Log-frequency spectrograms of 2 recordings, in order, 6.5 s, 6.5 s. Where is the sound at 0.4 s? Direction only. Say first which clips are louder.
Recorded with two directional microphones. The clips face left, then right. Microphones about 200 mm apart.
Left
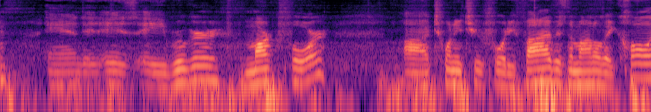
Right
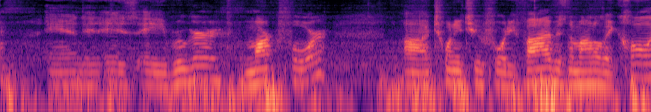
Left 6 dB; 55° left (ahead or behind).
